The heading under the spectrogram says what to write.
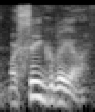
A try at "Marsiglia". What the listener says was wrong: It's Marcelia. The G is silent.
